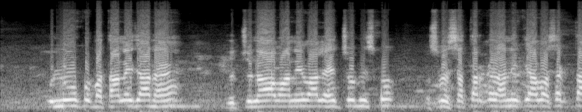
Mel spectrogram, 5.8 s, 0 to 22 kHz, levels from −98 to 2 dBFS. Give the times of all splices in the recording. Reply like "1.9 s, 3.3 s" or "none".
none

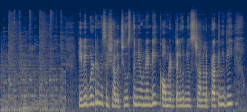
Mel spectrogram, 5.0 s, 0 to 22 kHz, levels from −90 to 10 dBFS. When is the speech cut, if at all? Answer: none

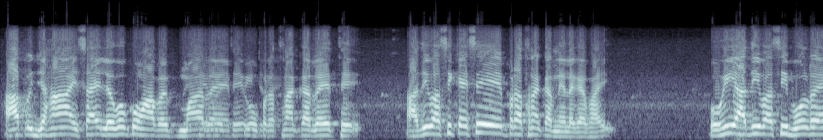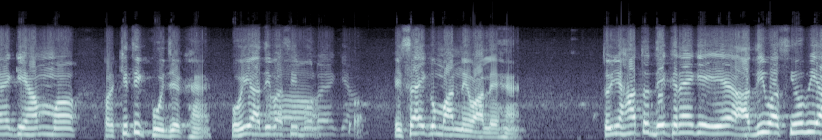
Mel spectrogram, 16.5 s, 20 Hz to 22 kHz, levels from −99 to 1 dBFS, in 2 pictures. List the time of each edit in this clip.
2.3 s, 11.4 s

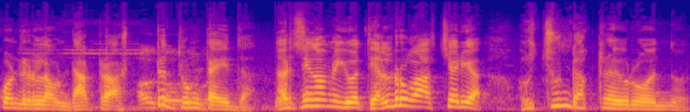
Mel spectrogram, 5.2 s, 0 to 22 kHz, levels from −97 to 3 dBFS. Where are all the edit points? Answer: 1.9 s

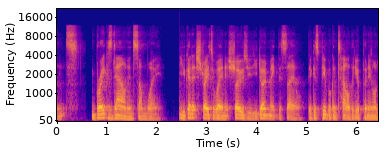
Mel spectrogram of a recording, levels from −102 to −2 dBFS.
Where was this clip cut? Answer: 2.5 s

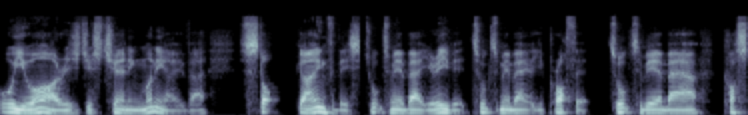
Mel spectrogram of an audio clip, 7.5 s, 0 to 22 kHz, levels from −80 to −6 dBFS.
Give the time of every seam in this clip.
none

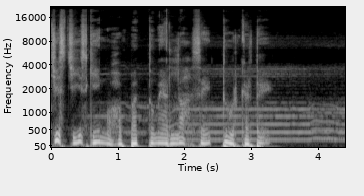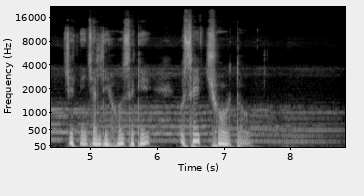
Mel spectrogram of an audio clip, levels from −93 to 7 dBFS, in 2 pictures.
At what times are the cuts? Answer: 3.2 s, 4.6 s, 7.4 s

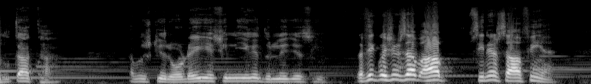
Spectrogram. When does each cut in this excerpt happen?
3.4 s

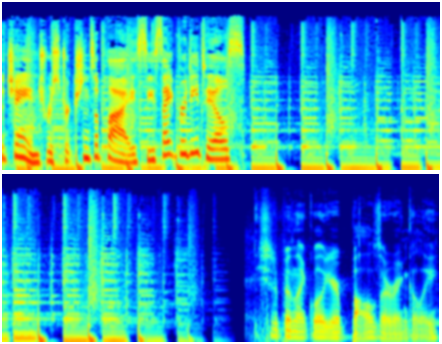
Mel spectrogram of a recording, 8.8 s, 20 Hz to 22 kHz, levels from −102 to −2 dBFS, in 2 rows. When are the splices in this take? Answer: 6.7 s

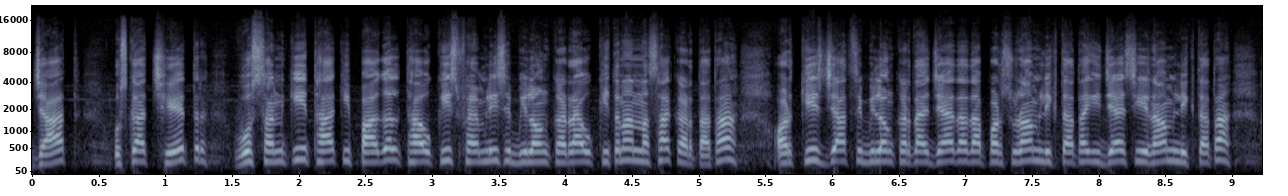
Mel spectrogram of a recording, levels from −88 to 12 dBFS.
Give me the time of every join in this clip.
none

